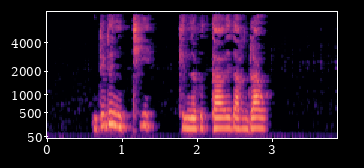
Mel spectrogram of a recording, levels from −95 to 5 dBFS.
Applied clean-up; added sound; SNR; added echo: classical method Wiener filter.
